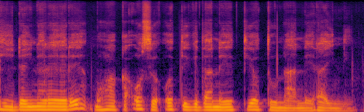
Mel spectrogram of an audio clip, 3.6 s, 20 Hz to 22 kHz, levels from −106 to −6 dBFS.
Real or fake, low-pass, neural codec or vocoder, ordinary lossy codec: fake; none; vocoder, 44.1 kHz, 128 mel bands, Pupu-Vocoder; none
